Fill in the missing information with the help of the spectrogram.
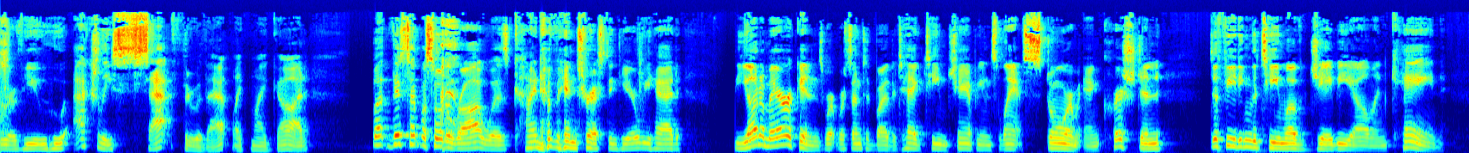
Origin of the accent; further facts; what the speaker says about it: Brock Township, Ontario, Canada; I grew up in Brock Township, Ontario, Canada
